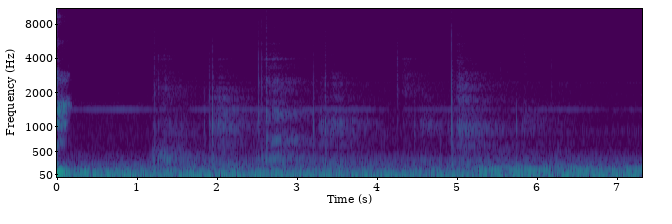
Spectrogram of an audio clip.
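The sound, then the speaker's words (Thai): Slow footsteps of a man thud across the wooden floor of a barn, each step ringing out with a short hollow echo over a steady low rumble, roughly a step every second. “เสียงเท้าของผมเหยียบไปตามพื้นไม้ ดังก้องเป็นระยะ แต่ยังไงเสียงร้องก็ยังดังจนกลบเสียงพื้นไม้อยู่ดี”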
